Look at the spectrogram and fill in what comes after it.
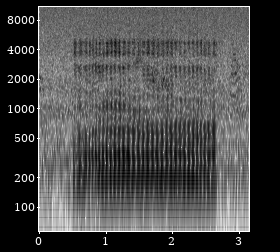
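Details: Pet Pekingese asleep on its owner in the morning, snoring peacefully: one steady, droning nasal tone held for about two seconds before stopping, in an otherwise quiet room.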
